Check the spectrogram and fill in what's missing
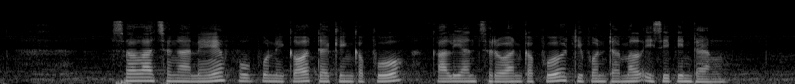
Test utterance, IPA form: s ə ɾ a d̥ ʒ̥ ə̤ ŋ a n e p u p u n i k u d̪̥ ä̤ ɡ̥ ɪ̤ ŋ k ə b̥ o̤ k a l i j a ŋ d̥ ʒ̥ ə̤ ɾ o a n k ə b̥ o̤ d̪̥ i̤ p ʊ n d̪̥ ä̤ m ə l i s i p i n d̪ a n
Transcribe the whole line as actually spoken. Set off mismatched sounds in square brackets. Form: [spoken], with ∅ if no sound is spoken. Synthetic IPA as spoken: s ə [l] a d̥ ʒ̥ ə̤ ŋ a n e p u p u n i k [ɔ] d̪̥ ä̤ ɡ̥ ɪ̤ ŋ k ə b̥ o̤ k a l i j a [n] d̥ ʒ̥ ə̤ ɾ o a n k ə b̥ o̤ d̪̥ i̤ p ʊ n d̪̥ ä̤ m ə l i s i p i n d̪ a [ŋ]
